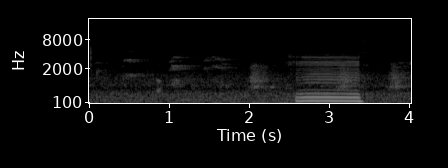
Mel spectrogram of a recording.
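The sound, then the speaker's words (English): Dogs barking, a few scattered short barks followed by a longer, drawn-out howling bark, faint against a low background rumble with no one talking. “How long do you think the dogs are gonna be barking for?”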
